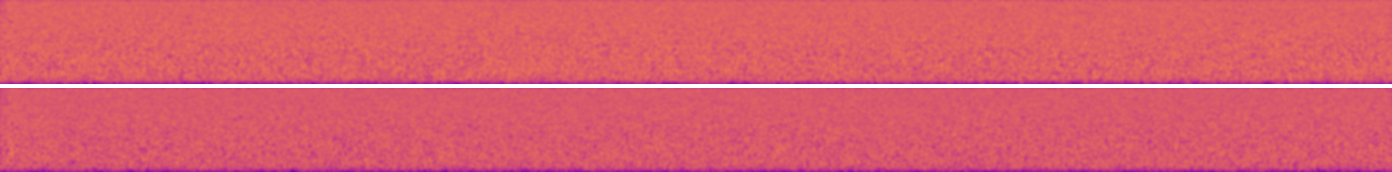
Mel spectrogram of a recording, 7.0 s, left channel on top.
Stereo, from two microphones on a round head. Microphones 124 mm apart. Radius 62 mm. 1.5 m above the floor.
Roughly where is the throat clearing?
No throat clearing in this recording.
